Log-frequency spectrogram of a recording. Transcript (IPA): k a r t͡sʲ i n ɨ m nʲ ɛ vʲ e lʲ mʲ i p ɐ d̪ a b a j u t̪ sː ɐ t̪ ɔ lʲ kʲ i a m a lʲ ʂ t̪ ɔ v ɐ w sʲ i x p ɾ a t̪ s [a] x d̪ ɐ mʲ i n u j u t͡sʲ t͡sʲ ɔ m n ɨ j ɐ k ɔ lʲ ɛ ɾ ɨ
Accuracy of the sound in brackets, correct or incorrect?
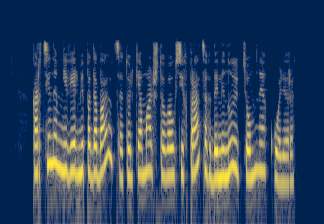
incorrect: ɐ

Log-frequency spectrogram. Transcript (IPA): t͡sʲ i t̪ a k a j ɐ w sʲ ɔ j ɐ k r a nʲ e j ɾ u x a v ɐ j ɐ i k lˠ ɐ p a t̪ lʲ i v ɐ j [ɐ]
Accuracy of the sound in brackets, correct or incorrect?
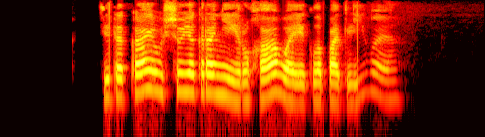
correct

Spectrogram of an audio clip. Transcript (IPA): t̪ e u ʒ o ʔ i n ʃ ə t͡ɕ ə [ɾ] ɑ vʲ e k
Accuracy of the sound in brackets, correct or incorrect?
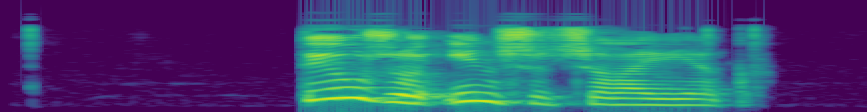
incorrect: l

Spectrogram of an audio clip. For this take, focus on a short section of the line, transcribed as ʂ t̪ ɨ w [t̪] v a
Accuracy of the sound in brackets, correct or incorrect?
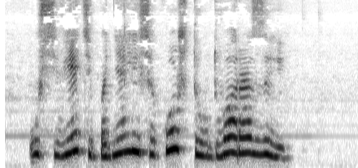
incorrect: d̪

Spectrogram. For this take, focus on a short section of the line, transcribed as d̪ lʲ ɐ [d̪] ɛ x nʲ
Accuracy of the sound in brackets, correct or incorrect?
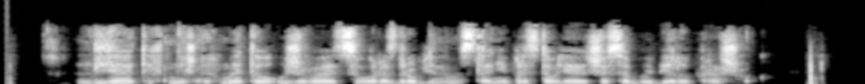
incorrect: t̪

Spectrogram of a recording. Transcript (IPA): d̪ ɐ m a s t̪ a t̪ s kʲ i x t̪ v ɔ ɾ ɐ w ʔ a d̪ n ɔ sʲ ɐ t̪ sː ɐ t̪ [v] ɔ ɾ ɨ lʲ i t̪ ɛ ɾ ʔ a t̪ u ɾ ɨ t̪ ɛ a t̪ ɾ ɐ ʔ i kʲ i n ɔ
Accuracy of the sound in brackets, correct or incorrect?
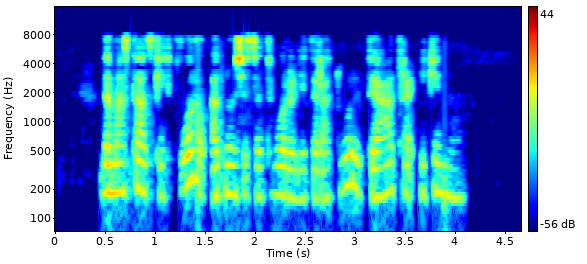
correct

